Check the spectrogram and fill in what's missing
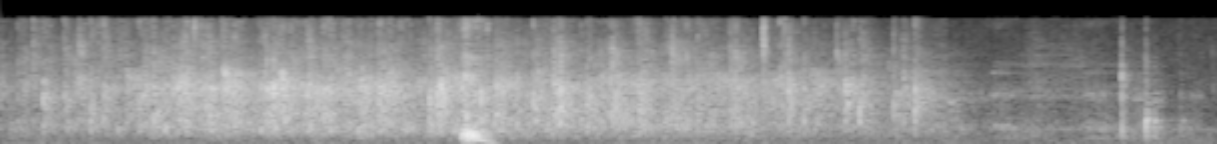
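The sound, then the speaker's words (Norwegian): A church audience breaks into steady, dense applause for one another that holds for about six seconds, with one brief low thump in the middle, before the clapping thins out and fades to near silence. “Alle de viktigste personene sitter der og hører meg tale akkurat nå, så vi skal få gi en god applaus for hverandre.”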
